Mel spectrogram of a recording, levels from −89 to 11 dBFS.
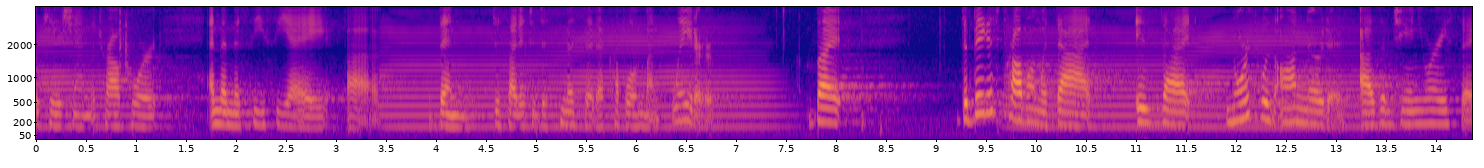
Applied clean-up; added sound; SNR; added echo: none; Wind instrument, woodwind instrument; 14 dB; none.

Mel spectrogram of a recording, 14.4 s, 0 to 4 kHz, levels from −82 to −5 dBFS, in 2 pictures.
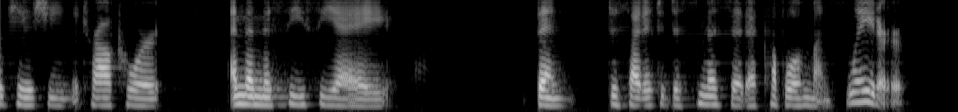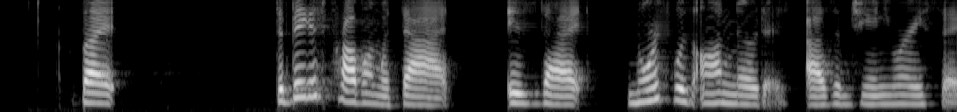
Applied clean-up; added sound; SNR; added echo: neural mask model DeepFilterNet 3.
